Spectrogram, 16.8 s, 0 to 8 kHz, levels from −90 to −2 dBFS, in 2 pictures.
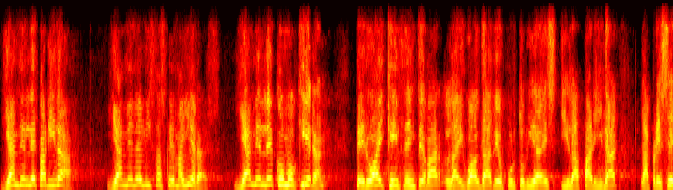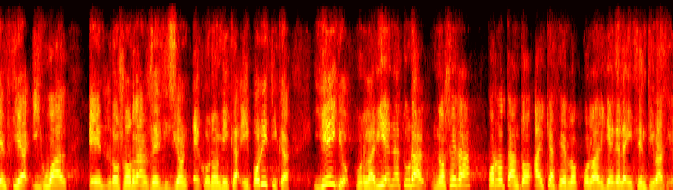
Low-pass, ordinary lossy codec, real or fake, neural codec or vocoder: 7.2 kHz; Opus, 16 kbps; fake; vocoder, 22.05 kHz, 80 mel bands, WaveNeXt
